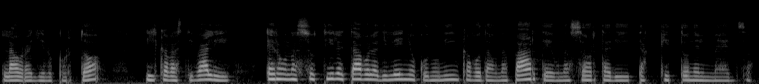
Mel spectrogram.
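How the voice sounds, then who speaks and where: Warm-voiced woman reading a story aloud. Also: medium pitch, brisk, highs cut off. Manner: expressive, drops to whispers. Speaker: reader. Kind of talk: audiobook narration.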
